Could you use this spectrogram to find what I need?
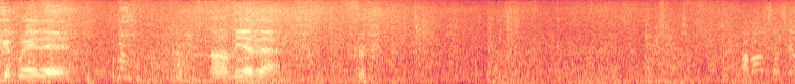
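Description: Waves crash and splash against a boat.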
